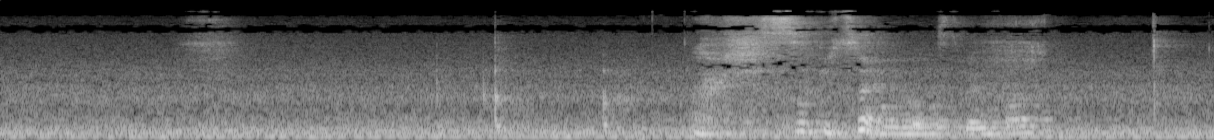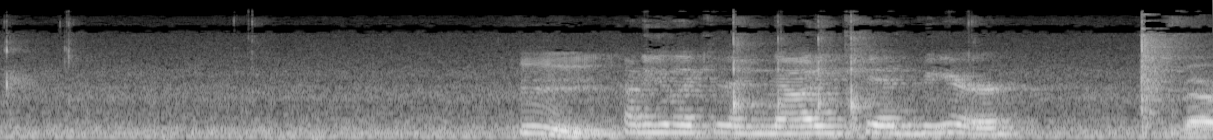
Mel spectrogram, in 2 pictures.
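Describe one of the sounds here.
A spoon clinks against a mug.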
